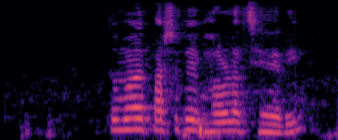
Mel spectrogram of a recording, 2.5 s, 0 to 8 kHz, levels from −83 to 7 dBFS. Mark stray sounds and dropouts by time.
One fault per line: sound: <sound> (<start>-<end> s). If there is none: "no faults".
no faults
